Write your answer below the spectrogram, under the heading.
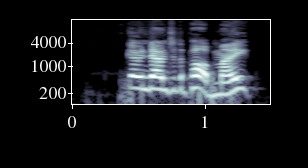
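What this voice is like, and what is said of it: Put-on British accent. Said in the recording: “Shall we do a British accent? ... Oh, that actually wasn't bad.”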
